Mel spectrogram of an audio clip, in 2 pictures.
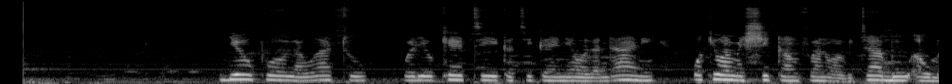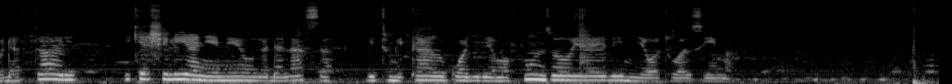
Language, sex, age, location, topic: Swahili, female, 25-35, Dar es Salaam, education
